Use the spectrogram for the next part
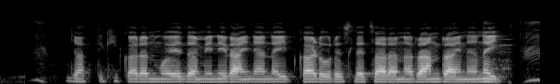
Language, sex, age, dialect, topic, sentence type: Marathi, male, 25-30, Northern Konkan, agriculture, statement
